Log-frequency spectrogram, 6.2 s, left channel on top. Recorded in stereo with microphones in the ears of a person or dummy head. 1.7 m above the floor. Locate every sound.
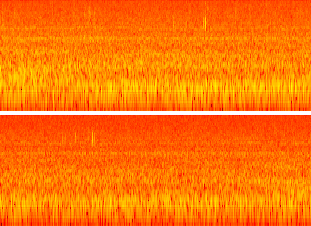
Only background noise.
